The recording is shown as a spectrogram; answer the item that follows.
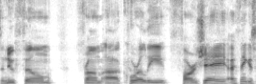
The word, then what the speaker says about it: Fargeat: But she is French, so I believe it is Farge.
